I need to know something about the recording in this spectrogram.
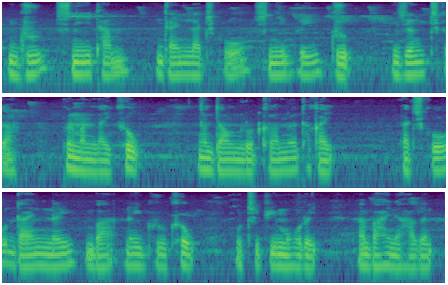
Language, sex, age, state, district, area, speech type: Bodo, male, 30-45, Assam, Kokrajhar, rural, read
